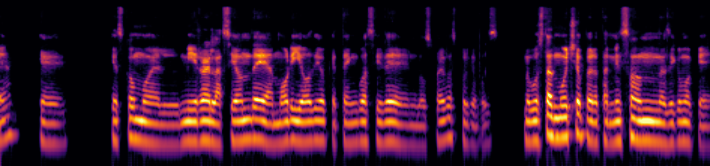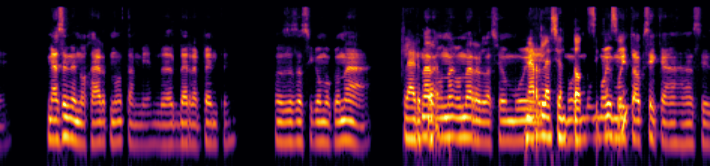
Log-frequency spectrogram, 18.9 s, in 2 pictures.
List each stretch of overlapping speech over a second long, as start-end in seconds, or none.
16.4-17.9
